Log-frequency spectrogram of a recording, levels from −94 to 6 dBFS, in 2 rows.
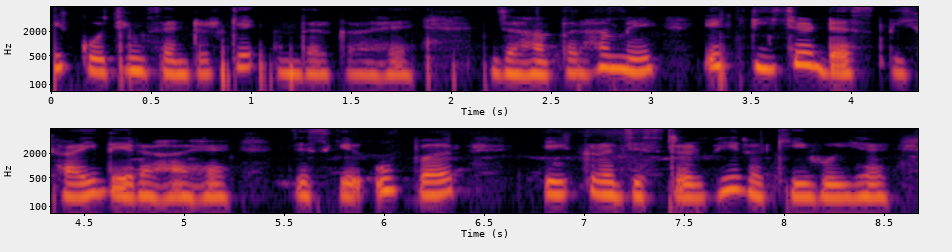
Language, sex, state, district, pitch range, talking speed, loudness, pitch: Hindi, female, Jharkhand, Sahebganj, 180-220 Hz, 175 wpm, -35 LUFS, 190 Hz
